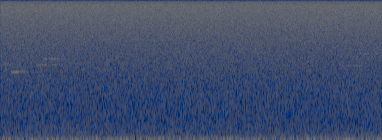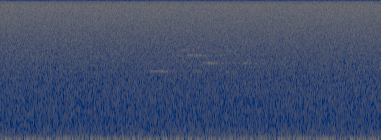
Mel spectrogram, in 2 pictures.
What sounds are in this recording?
Hermit Thrush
